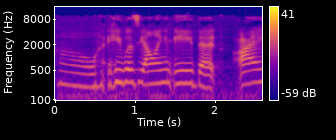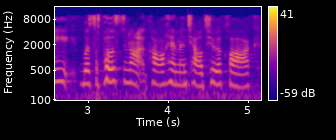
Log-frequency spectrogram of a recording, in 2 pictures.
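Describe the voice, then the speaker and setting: A woman's voice: on the high side, steady tone, normal speed. A woman testifying as plaintiff in court, telling her side in an earnest, detailed, somewhat defensive way.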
